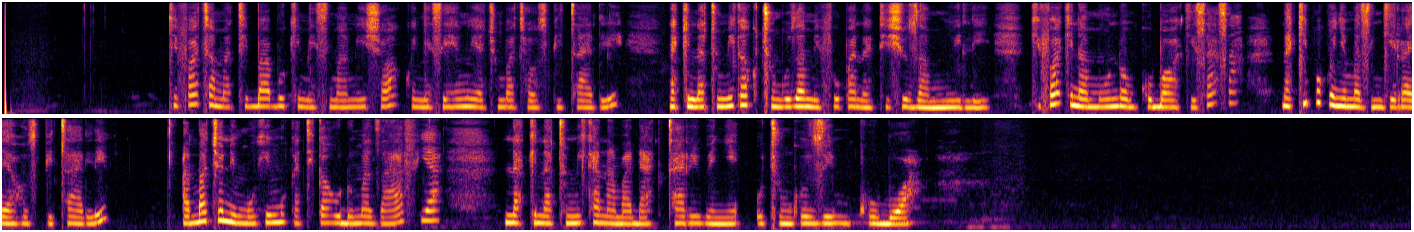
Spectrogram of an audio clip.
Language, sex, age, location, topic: Swahili, female, 25-35, Nairobi, health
